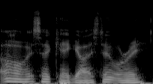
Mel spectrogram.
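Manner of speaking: posh, plummy, upper-class, proper-sounding voice. Imitating a man the others say sounds posh: imitating a posh-sounding man. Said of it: "he sounds very, like, um, posh".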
